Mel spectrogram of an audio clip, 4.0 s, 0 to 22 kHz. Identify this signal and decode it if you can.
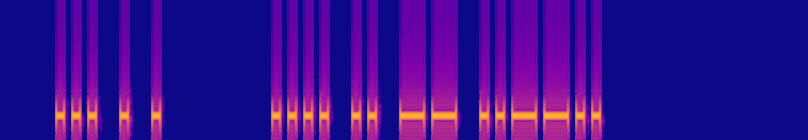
Morse code, heard as a keyed tone, about 32 wpm, 700 Hz. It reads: SEE HIM?
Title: 2x Word-Spacing - Sentences from Top 100 Words - 30wpm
